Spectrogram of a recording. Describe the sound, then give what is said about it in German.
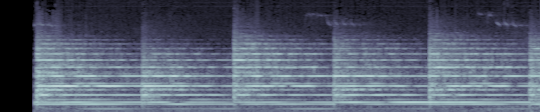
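Loud, resonant bells of Meißen Cathedral in Meißen peal continuously, with fresh strikes roughly every one and a half seconds layering over a long ringing hum. No voices are present. “Läuten die Glocken des Doms zu Meißen.”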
